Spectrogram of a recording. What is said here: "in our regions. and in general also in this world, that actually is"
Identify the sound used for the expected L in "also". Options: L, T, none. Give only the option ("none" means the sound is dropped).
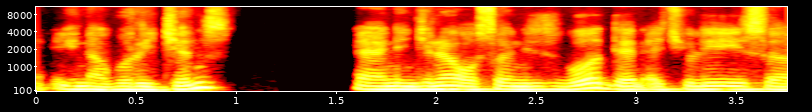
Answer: L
